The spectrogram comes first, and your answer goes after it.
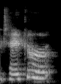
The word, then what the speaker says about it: Tako: But I am here with author Stephen TAKO. Am I saying it correctly? TAKO?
